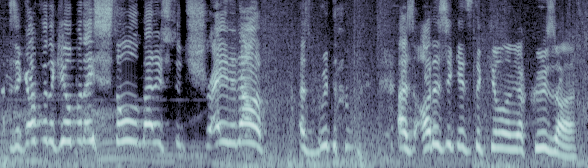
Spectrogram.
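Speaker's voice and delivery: excited caster over the action; play-by-play casting. Acted. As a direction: call the fight as it unfolds. Live casting a team fight.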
